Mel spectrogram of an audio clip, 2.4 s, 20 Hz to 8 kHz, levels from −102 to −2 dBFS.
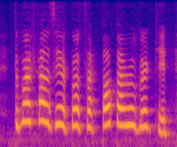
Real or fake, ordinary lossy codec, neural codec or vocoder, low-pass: fake; none; codec, 16 kHz, 0.5 kbps, FunCodec, trained on LibriTTS, 25 frames a second; none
